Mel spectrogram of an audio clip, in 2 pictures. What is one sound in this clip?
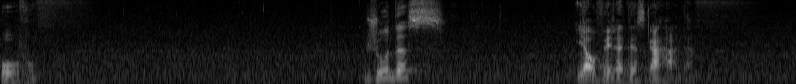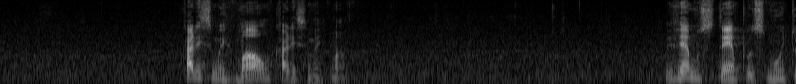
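A middle-aged man speaks calmly and slowly into a close microphone, with long pauses.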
